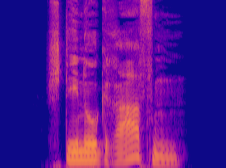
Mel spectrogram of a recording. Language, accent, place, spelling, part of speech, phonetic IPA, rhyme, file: German, Germany, Berlin, Stenografen, noun, [ʃtenoˈɡʁaːfn̩], -aːfn̩, De-Stenografen.ogg
- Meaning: plural of Stenograf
